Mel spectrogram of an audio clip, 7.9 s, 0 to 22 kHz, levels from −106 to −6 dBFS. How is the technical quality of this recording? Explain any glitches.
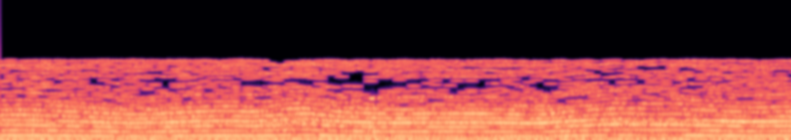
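The technical quality is poor, with heavy codec damage throughout and two loud pop events.

MP3 compression runs through the whole clip. Nothing is heard above 3.8 kHz, and the remaining sound has a watery, swirling texture. This is likely a very low bitrate encoder, around 8 kbps, discarding treble and weak frequency detail frame by frame.

A loud pop lands at 0.33 to 0.35 s, about 10 dB above the surrounding sound, and a double pop follows at 3.52 to 3.76 s, about 15 dB above it. Each is likely a sudden voltage pulse added to the signal, heard as a sharp crack over the continuing sound.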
